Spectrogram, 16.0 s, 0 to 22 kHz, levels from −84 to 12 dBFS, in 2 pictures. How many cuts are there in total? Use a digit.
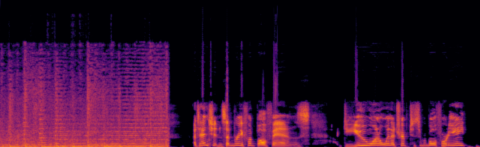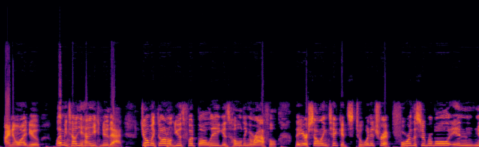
1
